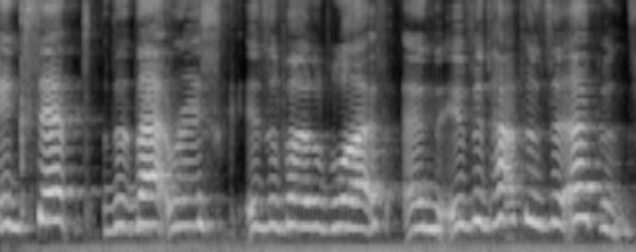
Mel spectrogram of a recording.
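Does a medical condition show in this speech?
Yes: cerebral palsy; affects walking and speech.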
